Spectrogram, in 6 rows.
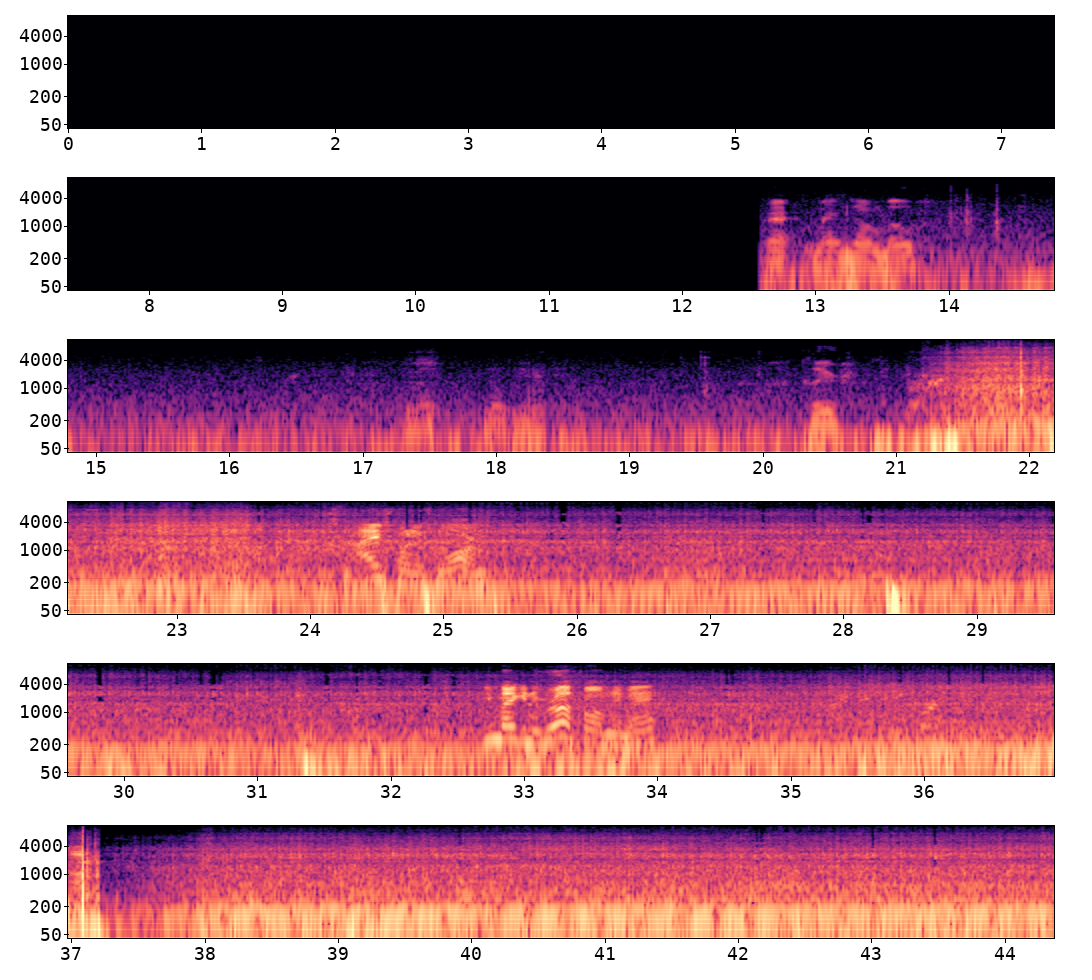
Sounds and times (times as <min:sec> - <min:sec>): Speech: 0:12.6 - 0:13.8, 0:16.4 - 0:18.4, 0:20.3 - 0:21.0, 0:24.2 - 0:25.4, 0:32.7 - 0:34.0, 0:35.4 - 0:36.2.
